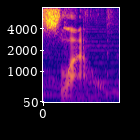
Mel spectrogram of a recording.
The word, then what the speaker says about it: Slough: Lauren for your email cough rough and Slough where you are streaming from that's true cough see ough rough ro ug H Slough SL Oh ugh pretty much the same words aren't they with just different starting letters and yet coughed rough Slough they're nothing like they should be if you were to look at one and compare it to the other choose Lauren Drivetime with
